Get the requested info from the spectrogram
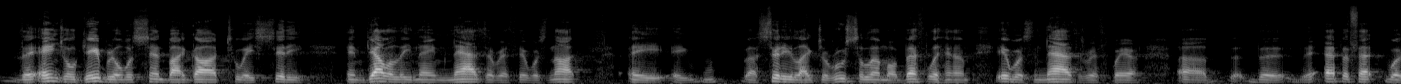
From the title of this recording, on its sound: Christmas Eve Service 7:00 p.m. 12/24/20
